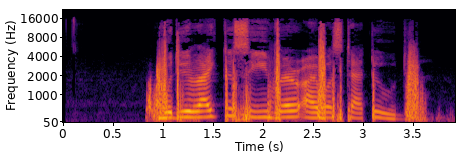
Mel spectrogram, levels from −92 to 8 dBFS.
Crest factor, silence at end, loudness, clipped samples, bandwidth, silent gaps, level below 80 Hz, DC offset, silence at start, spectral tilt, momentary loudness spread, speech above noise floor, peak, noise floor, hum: 16 dB; 0.3 s; -15 LUFS; under 0.1%; 16 kHz; none; -44 dBFS; under 0.1%; 0.85 s; -4.5 dB/octave; 9 LU; 50 dB; 0 dBFS; -65 dBFS; none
